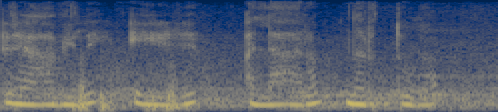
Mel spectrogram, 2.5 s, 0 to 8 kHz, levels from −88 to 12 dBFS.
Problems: low volume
